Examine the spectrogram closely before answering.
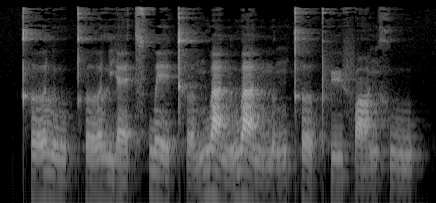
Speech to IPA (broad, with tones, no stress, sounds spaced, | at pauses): kʰ ɤ˨˦ l u˨˩ kʰ ɤ˨˦ l j ɛ˨˩ t͡sʰ w e˥˨ ɪ̯ kʰ ɤ˩ n̪ w a˥˨ n l w a˥˨ n n̪ ʊ˨˦ ŋ kʰ ɤ˥˨ pʰ y˦ f ɑ˨˦ ŋ x u˨˩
